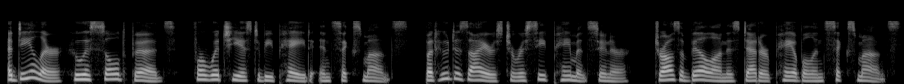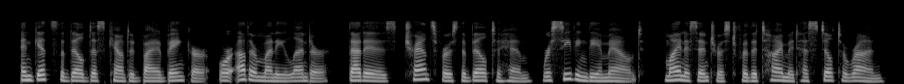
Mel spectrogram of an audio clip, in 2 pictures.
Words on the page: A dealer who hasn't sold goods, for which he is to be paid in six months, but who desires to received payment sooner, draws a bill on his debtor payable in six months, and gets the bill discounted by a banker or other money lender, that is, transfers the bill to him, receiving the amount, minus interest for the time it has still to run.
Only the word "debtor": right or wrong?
right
